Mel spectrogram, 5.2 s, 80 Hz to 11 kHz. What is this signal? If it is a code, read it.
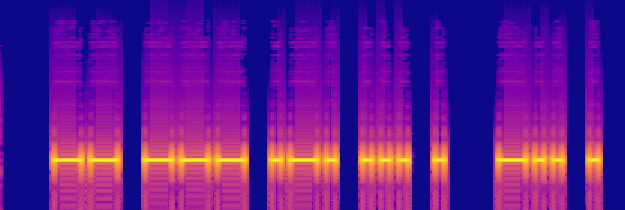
Morse code, heard as a keyed tone, about 16 wpm, 800 Hz. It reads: MORSE DE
